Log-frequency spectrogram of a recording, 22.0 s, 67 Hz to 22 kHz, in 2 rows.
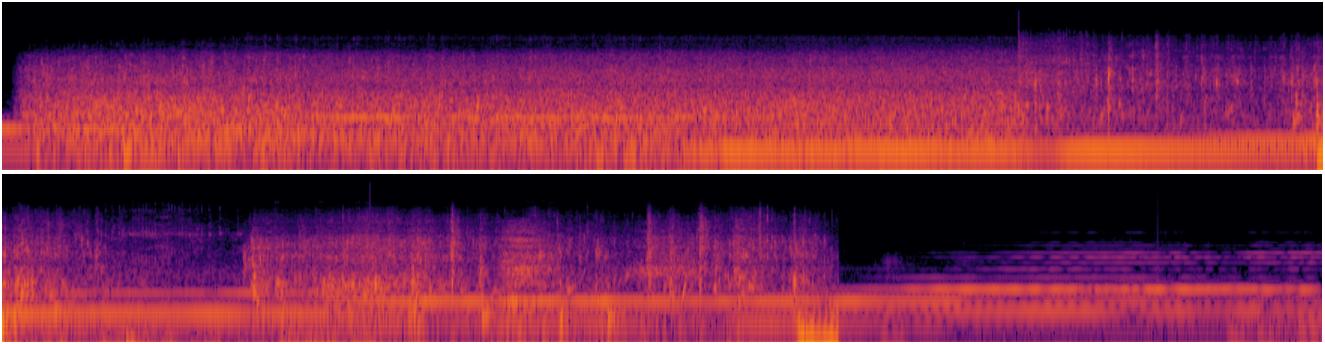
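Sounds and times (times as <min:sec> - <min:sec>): small water splashes: 0:00.0 - 0:18.0
stream rushing over stones: 0:00.1 - 0:12.0, 0:13.0 - 0:17.8
music with long held notes: 0:02.0 - 0:22.0.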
